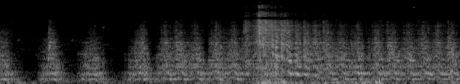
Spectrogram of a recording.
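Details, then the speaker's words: 1966 Pontiac Grand Prix, sitting since 1992, first start: uneven cranking, a brief catch, then stumbling and labouring as if starved; the fuel filter holds contaminated fuel that is not gasoline, possibly clogging the filter. "maybe the filter stopped up I think I found the problem you tell me look at that dude right there that's not gasoline"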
